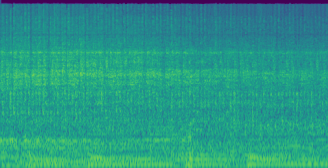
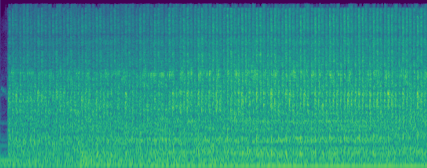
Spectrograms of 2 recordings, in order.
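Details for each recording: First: Hyundai HR truck idling: high, raspy chirping squeal over the engine hum from the power steering belt; rubbing candle wax on it is a short-term fix. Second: Hyundai HR diesel at idle after replacing the squealing power steering belt: a steady, even clatter at about three beats a second with no belt squeal or chirp.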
